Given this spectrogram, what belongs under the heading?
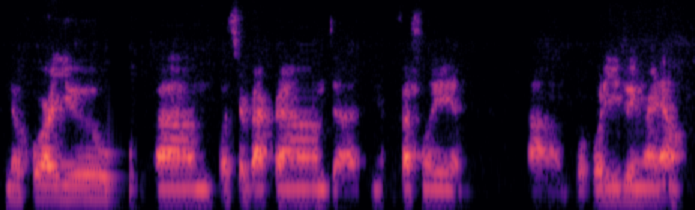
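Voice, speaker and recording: A man's voice: on the low side, flat delivery, brisk, rough recording. A man hosting a live webinar interview, upbeat and loose, with many fillers and restarts. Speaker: webinar host.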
